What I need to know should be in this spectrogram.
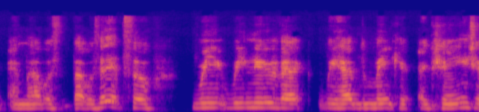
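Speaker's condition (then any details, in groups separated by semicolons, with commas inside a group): Cerebral palsy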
